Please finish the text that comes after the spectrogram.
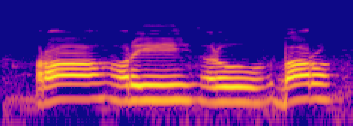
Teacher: Ra itu getarannya hanya minimal 2 atau 3. Paling banyak 3.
